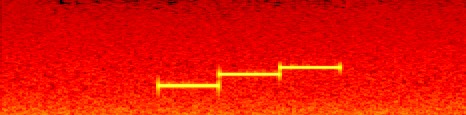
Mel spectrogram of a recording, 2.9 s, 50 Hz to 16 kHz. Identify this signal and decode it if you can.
Telephone call progress tone (North American plan), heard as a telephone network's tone, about 980, 1430, 1800 Hz. Special information tone.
